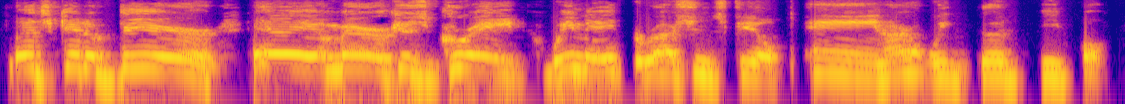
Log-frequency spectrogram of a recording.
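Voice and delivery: high, mocking frat-boy gloat; gloating Americans. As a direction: ham up smug high-fiving Americans.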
